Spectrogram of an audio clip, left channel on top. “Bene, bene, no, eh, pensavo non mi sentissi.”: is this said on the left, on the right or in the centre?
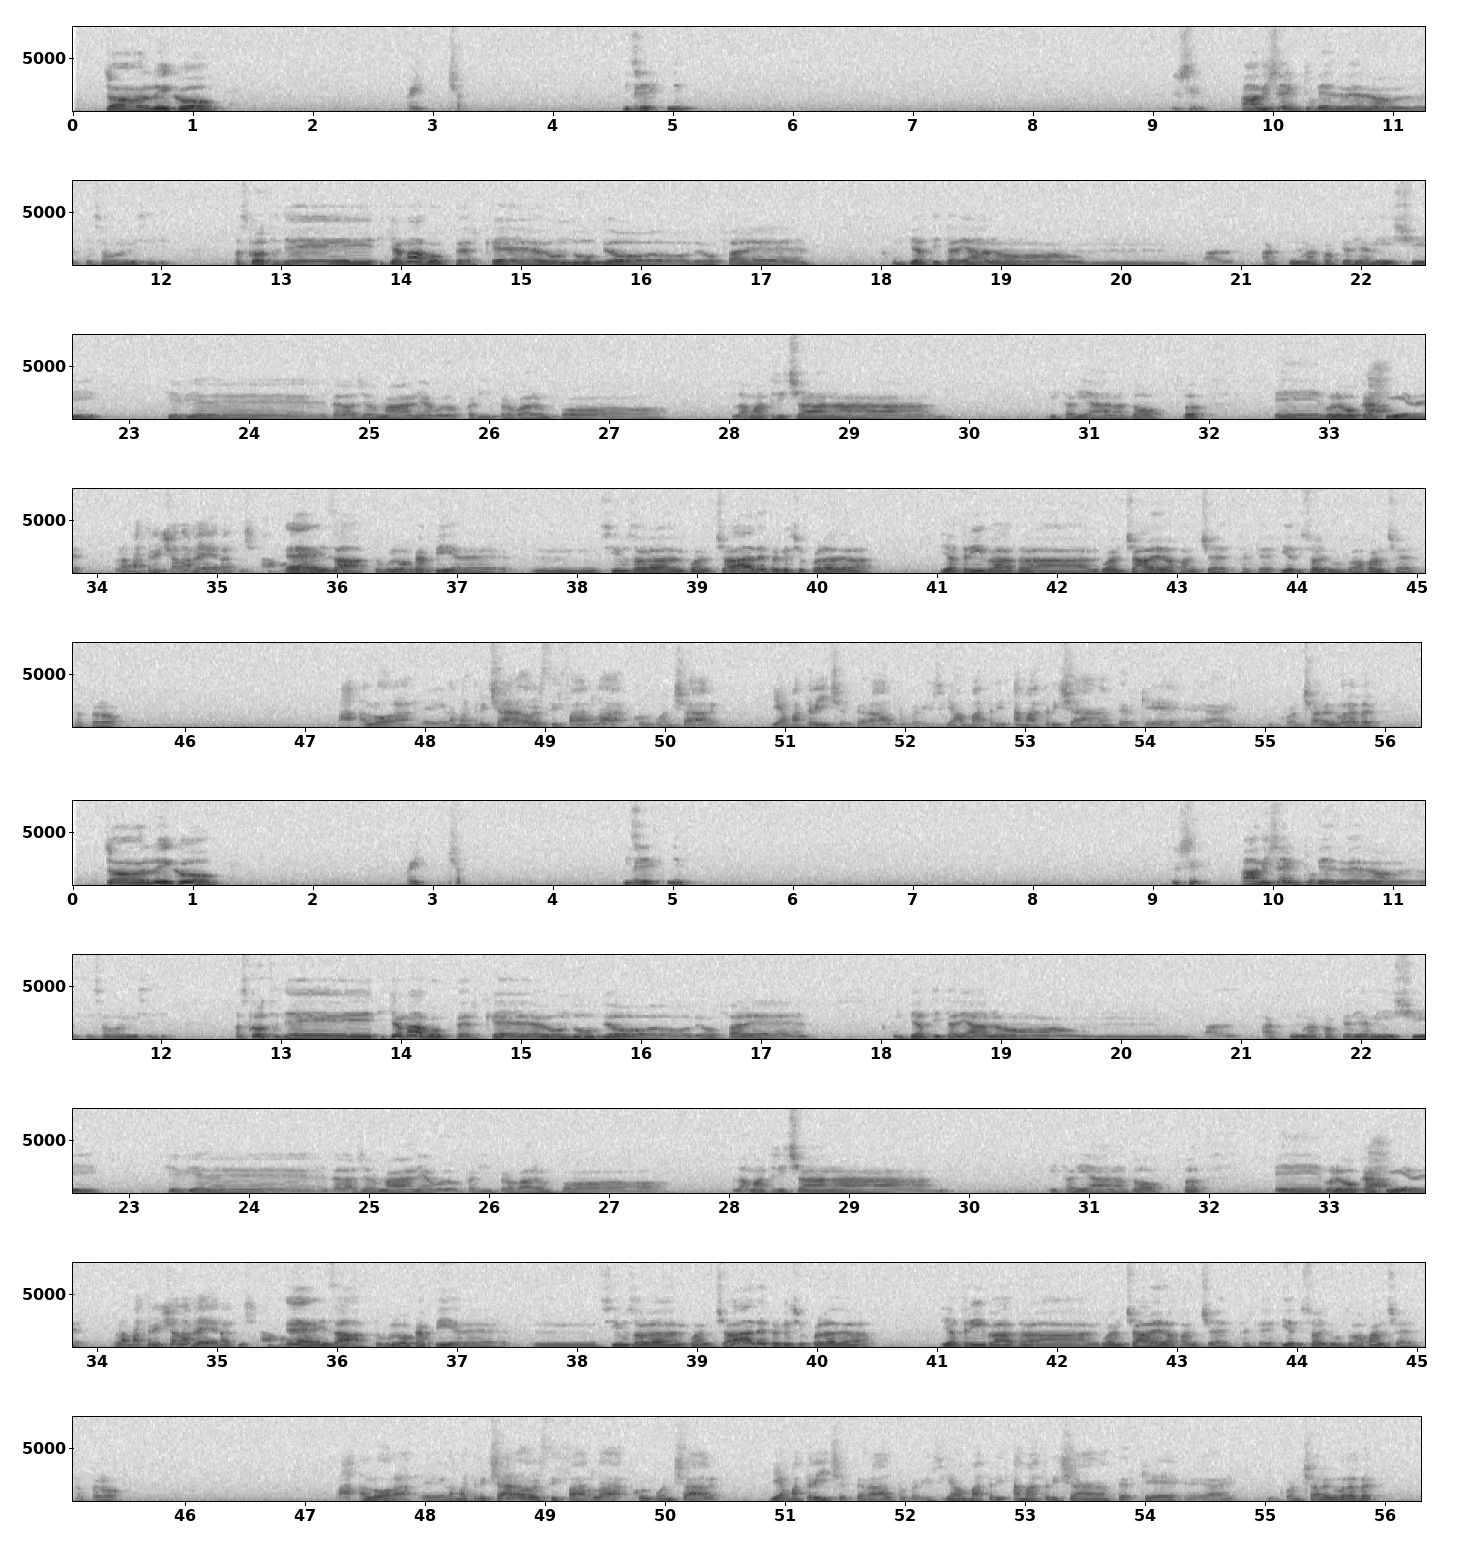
Left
